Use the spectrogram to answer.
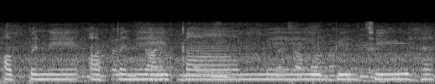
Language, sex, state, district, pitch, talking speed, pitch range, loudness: Hindi, female, Bihar, Kaimur, 230 Hz, 80 wpm, 230-235 Hz, -14 LUFS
